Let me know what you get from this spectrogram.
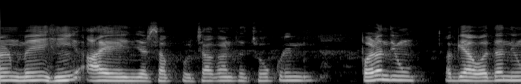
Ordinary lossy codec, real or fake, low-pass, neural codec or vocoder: none; real; none; none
